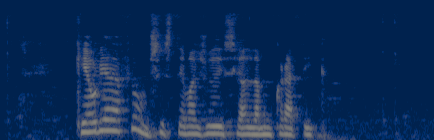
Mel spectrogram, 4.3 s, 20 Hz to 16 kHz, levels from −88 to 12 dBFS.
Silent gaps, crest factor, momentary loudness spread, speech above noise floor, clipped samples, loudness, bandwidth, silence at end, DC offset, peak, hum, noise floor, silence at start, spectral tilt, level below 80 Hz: none; 18 dB; 10 LU; 34 dB; under 0.1%; -40 LUFS; 11.5 kHz; 1.1 s; under 0.1%; -24 dBFS; none; -74 dBFS; 0.75 s; -6 dB/octave; -76 dBFS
